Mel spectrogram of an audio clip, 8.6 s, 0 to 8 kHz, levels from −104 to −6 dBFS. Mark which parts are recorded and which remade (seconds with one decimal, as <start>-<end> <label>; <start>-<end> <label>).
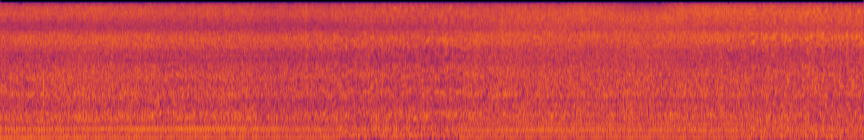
0.0-3.4 recorded; 3.4-4.6 remade; 4.6-7.5 recorded; 7.5-8.6 remade

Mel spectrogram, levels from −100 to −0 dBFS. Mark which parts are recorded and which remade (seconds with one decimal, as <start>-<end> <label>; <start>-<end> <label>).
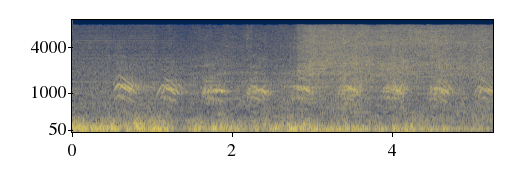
0.0-1.4 recorded; 1.4-4.6 remade; 4.6-5.3 recorded

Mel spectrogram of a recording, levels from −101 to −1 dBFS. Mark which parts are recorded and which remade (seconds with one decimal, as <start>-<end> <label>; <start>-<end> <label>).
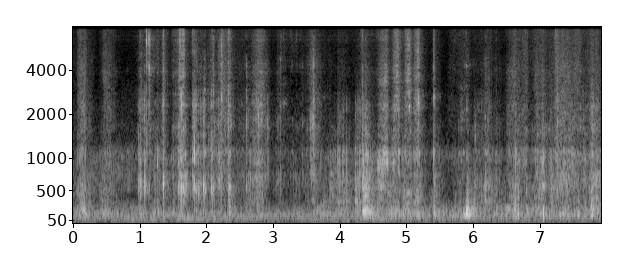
0.0-0.6 recorded; 0.6-4.7 remade; 4.7-7.9 recorded

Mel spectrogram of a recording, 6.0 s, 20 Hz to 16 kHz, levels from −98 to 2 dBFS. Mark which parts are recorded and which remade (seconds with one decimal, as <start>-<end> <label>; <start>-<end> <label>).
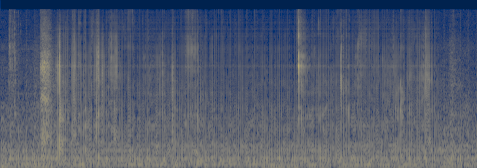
0.0-0.7 recorded; 0.7-5.5 remade; 5.5-6.0 recorded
